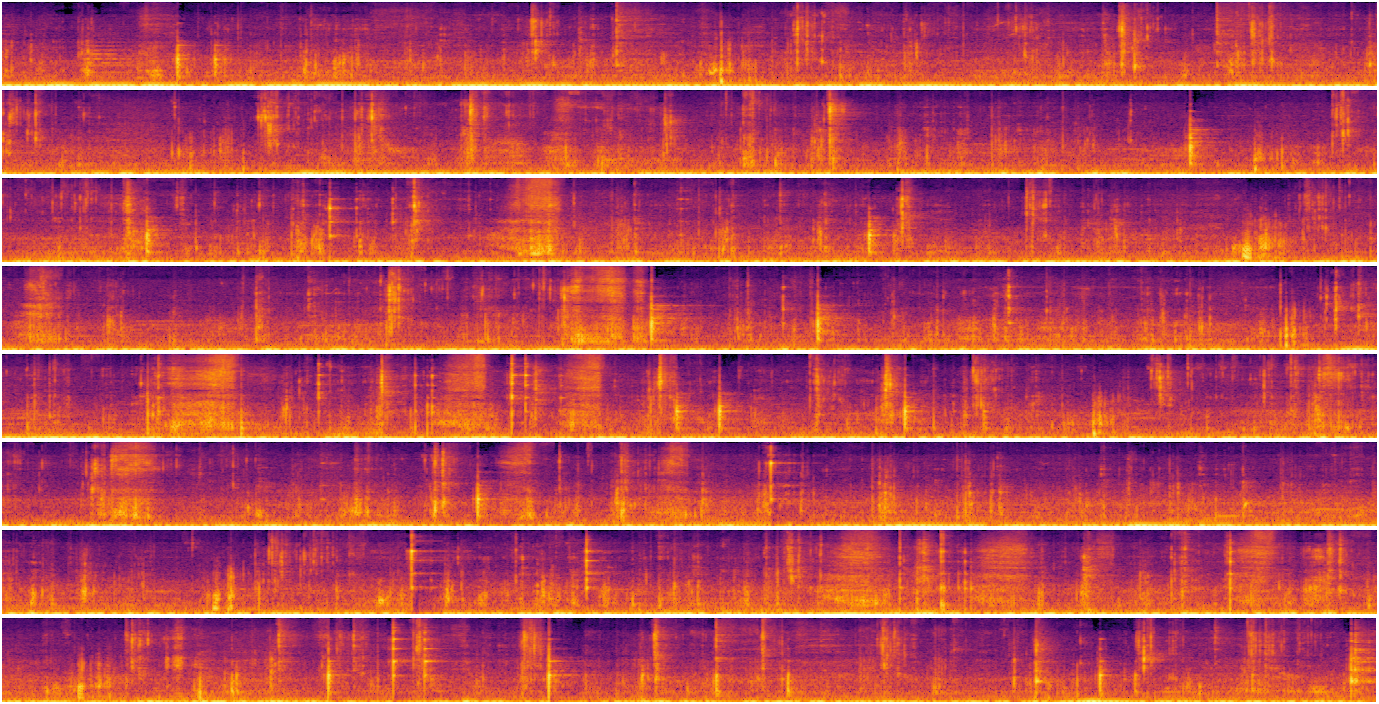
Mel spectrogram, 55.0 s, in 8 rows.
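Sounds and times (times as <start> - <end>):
person chewing: 0.0 - 54.9.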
